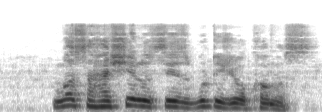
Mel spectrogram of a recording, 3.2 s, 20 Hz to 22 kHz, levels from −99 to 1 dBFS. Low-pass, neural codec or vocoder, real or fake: 9.9 kHz; vocoder, 22.05 kHz, 80 mel bands, Vocos; fake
